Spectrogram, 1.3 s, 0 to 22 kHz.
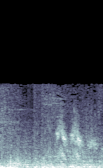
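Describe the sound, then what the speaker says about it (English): Fireworks attack in the video game Genshin Impact on PS4: a dense, continuous rumble of booming, crackling blasts fills the whole moment, loud and close, with a game voice faintly mixed in. "Here come the fireworks!"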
